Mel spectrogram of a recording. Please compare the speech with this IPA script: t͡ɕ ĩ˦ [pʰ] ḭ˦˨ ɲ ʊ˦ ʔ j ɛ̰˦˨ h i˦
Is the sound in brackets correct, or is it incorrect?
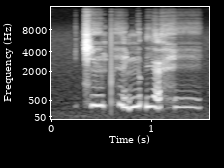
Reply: correct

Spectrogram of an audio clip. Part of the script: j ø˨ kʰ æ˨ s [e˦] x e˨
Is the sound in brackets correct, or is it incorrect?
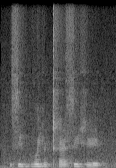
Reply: incorrect: i˦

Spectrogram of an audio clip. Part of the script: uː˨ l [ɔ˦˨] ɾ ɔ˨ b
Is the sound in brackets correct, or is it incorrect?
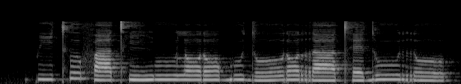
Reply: incorrect: ɔ˨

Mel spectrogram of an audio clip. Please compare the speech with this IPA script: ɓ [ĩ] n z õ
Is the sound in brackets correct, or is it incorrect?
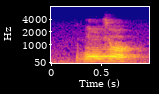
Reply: correct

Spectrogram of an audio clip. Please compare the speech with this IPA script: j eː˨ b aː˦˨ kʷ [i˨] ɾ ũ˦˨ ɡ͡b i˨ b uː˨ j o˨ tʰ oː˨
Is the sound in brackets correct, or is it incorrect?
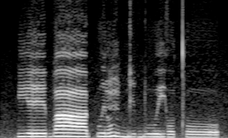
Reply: correct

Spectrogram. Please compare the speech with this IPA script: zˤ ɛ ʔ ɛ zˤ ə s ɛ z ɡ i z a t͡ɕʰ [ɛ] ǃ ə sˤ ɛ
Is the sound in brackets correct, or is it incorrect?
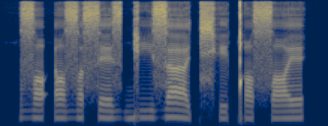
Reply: incorrect: ɪ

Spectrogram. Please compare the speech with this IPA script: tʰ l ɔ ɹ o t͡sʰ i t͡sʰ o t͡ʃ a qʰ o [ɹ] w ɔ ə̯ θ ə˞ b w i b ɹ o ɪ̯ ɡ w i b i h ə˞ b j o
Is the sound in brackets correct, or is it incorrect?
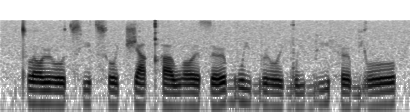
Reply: incorrect: none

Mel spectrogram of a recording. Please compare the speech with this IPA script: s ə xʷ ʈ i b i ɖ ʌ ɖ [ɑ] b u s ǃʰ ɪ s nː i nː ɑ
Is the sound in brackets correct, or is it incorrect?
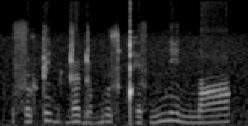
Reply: incorrect: ʌ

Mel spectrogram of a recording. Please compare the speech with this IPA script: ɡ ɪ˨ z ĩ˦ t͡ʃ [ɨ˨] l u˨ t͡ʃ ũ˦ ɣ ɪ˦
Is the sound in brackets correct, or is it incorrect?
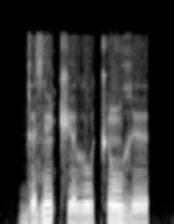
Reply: incorrect: ɪ˨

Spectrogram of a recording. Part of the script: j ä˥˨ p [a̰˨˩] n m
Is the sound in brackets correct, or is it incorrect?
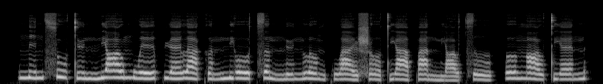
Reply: incorrect: a˥˨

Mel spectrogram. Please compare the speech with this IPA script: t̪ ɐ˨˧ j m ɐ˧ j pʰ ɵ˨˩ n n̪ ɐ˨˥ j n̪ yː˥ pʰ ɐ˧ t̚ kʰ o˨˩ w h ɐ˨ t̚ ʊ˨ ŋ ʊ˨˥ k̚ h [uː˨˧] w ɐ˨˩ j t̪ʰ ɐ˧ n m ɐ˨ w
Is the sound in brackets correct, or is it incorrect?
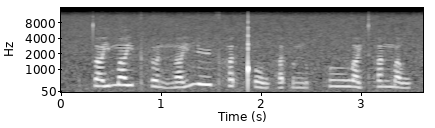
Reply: incorrect: uː˧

